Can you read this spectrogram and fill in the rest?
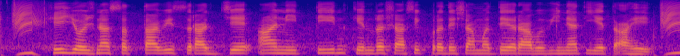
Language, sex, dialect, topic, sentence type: Marathi, male, Varhadi, banking, statement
